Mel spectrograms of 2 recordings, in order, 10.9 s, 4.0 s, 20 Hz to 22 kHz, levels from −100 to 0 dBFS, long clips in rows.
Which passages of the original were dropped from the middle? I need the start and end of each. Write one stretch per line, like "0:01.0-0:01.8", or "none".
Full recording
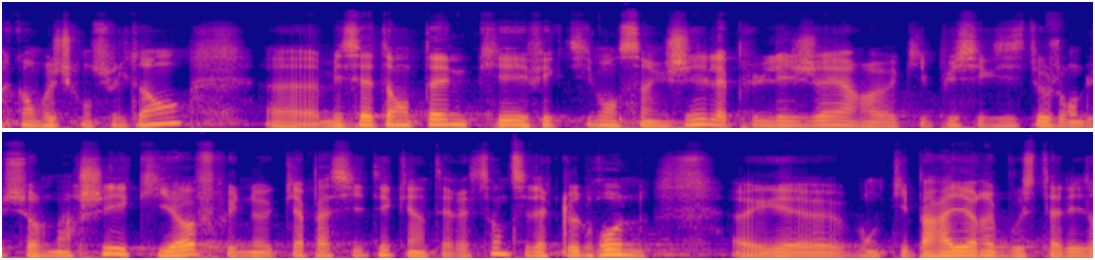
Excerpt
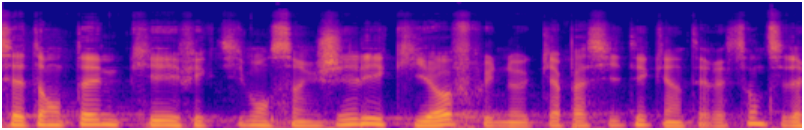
0:03.5-0:06.0

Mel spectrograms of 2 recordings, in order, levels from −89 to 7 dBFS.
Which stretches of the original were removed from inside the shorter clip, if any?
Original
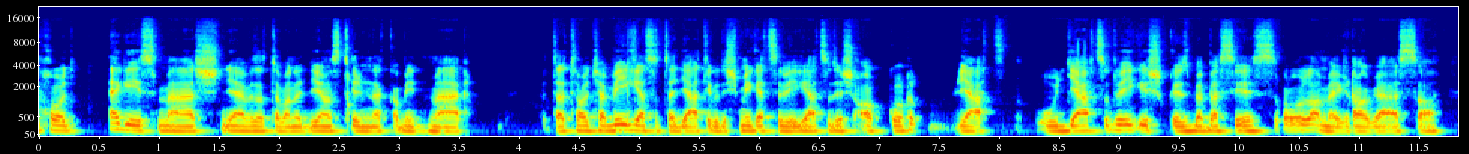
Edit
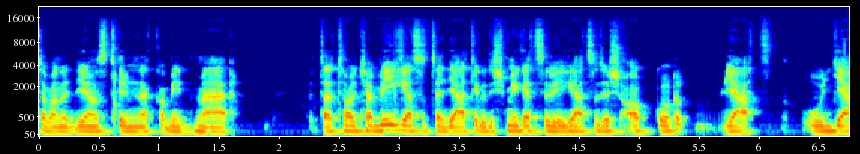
none

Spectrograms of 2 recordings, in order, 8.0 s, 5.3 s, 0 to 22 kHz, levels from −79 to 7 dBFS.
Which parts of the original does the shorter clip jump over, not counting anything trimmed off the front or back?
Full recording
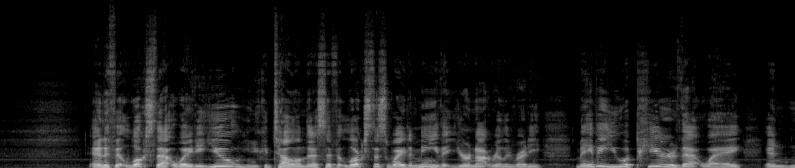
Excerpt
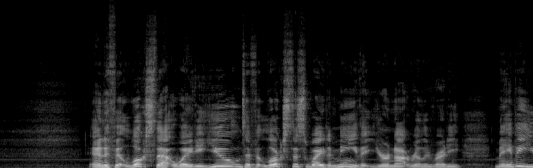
0:02.4-0:03.2

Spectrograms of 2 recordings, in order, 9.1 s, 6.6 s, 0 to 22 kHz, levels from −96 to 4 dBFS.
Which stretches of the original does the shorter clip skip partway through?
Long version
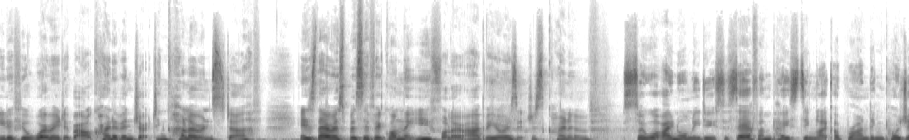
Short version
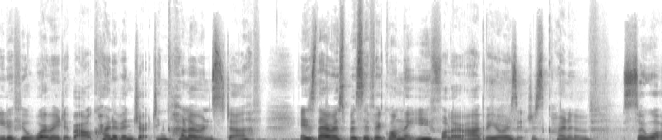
none

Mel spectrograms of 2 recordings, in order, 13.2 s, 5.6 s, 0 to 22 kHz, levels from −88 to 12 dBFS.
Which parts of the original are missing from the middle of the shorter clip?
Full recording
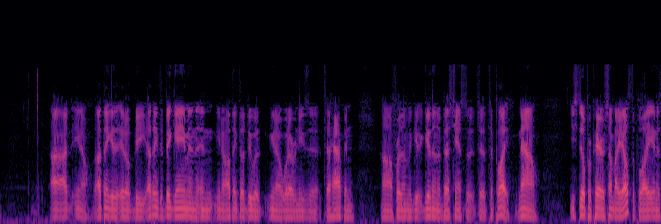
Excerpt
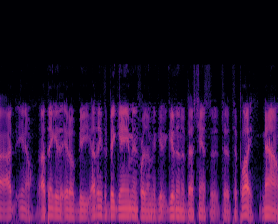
0:03.9-0:07.9

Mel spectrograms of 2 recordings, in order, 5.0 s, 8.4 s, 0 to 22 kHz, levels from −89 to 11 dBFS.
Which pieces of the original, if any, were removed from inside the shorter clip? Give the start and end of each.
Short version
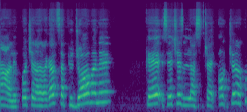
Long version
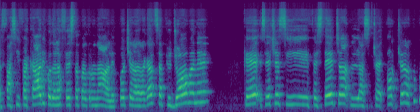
0:05.6-0:07.0

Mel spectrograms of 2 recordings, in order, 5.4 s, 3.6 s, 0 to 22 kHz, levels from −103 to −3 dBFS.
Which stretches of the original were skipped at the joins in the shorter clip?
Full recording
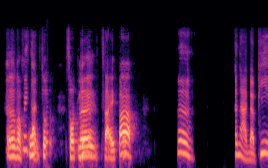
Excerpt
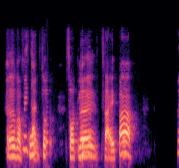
none

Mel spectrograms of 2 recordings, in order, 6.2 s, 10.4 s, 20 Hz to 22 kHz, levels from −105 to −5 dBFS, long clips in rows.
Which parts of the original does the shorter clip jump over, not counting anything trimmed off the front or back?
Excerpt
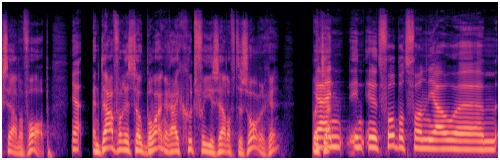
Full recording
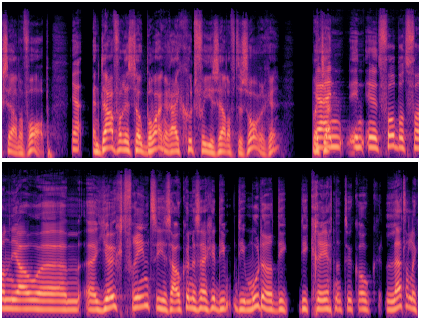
none

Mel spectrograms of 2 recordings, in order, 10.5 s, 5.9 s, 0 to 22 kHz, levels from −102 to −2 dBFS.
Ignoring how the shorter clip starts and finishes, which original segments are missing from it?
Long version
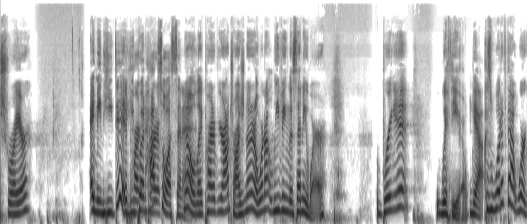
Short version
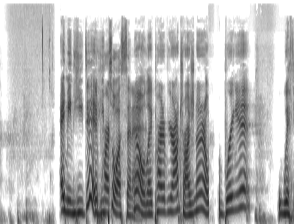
0:02.8-0:03.2
0:05.2-0:07.3

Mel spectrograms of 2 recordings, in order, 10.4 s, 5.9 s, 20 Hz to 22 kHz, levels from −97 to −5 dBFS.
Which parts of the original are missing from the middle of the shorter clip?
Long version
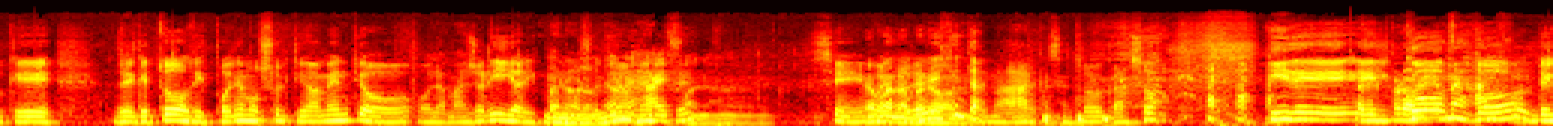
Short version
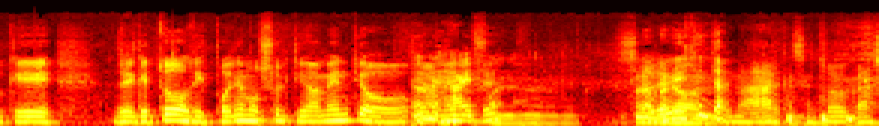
0:02.8-0:04.0
0:05.5-0:05.9

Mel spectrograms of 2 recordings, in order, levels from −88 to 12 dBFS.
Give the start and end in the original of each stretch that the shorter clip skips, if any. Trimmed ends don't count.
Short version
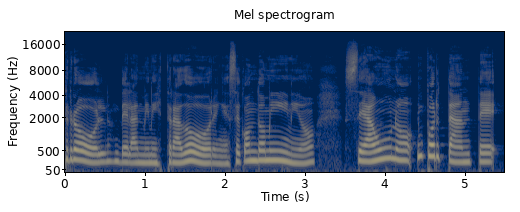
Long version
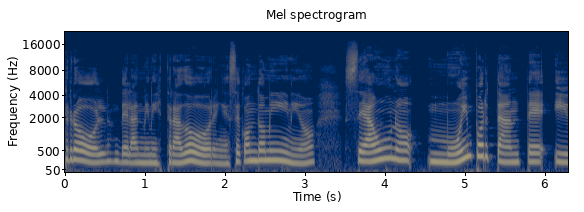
0:04.4-0:05.0

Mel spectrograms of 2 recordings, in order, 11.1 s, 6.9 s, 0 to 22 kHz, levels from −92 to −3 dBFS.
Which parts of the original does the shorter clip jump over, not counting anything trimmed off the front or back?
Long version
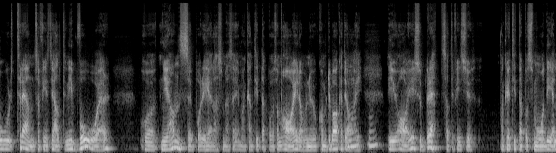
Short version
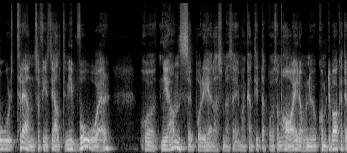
none

